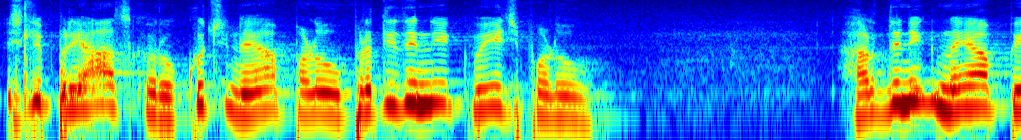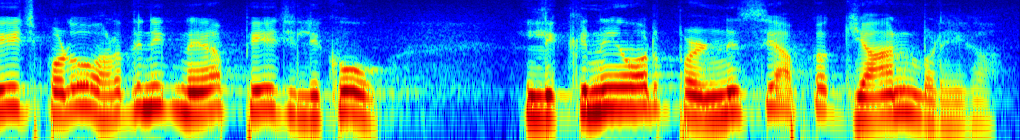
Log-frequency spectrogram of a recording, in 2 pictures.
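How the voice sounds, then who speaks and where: A man's voice: high voice, gravelly. A man, a monk preacher, giving a sermon in a folksy, moralizing storytelling manner. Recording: slightly dull lo-fi sound.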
